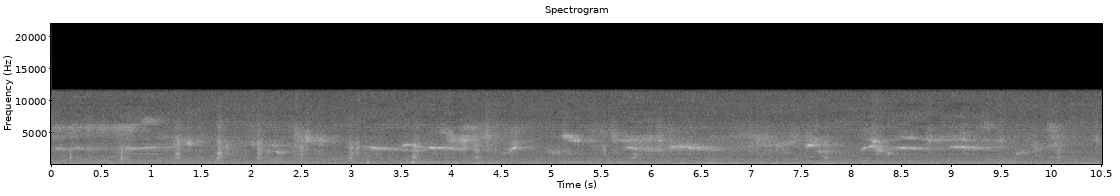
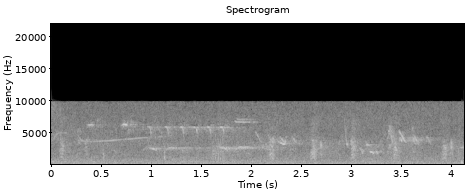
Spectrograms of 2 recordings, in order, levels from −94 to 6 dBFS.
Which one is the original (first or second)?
second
